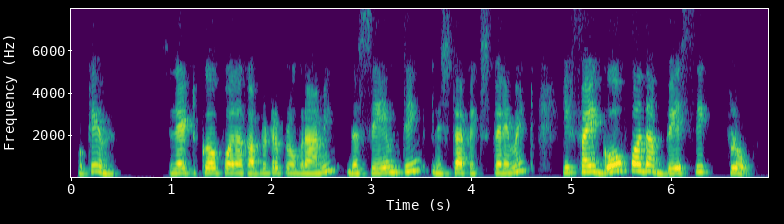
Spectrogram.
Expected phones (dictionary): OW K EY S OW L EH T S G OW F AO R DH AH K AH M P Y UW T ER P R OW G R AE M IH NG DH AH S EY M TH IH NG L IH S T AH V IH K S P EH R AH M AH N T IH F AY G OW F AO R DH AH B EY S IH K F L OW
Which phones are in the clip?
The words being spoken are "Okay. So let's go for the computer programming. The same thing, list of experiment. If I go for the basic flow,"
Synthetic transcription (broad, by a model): OW K EY S OW L EH T S G OW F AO R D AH K AH M P Y UW T ER P R OW G R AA M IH NG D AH S EY M T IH NG L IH S T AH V IH K S P EH R AH M AH N T IH F AY G OW F AO R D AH B EY S IH K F L OW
